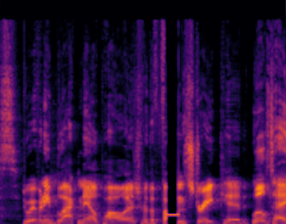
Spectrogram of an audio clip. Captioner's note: beep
